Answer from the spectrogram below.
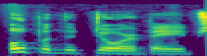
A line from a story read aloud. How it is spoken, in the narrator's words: she cried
